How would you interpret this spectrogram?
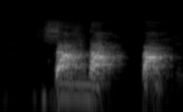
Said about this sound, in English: Sorry, my dogs are going psychotic again.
